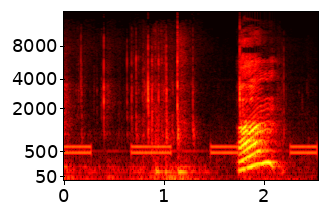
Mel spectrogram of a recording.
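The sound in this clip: An electronic telephone ringing inside a video game, sounding as short bursts of a steady, mid-pitched tone repeating in an even on-off pattern, with other clattering game noises between them.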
